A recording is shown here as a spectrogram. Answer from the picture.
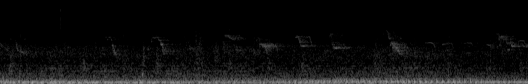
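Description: Birds chirping in short, repeated, falling calls over a steady low rumble.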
